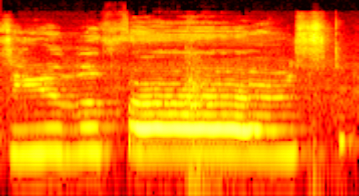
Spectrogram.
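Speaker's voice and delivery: mock very high, dramatic crying, first word drawn out. Retelling running from an explosion, leaving a friend behind; acting out tearful farewell. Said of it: "I'm running and I'm crying".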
